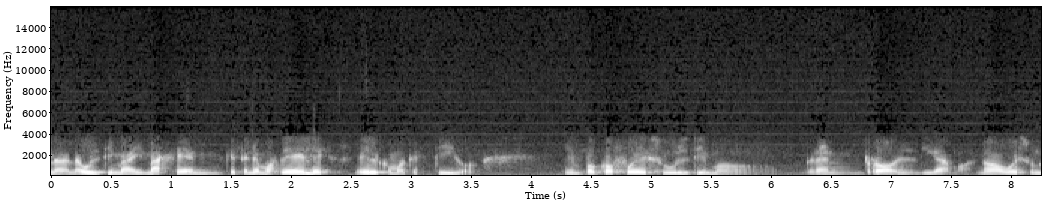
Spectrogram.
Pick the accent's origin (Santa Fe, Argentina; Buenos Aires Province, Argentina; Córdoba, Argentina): Buenos Aires Province, Argentina; La Plata; Yo, que soy platense, pero no vivo en La Plata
